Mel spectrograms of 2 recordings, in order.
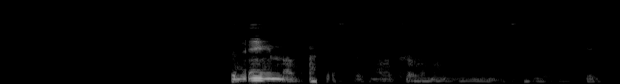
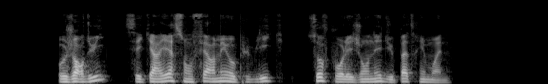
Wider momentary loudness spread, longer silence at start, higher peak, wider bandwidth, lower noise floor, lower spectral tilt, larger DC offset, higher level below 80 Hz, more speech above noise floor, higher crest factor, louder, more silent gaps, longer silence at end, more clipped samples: first, 27 LU vs 10 LU; first, 2.3 s vs 0.6 s; second, -16 dBFS vs 0 dBFS; second, 7.2 kHz vs 11.5 kHz; second, -68 dBFS vs under -90 dBFS; about the same, -5.5 dB/octave vs -6.5 dB/octave; neither; second, -80 dBFS vs -60 dBFS; second, 32 dB vs over 68 dB; about the same, 24 dB vs 22 dB; second, -34 LUFS vs -22 LUFS; first, 3.04-3.08 s, 3.18-3.25 s, 3.45-3.52 s, 5.06-5.11 s, 5.18-5.23 s vs 3.01-3.06 s; about the same, 0.9 s vs 1 s; neither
